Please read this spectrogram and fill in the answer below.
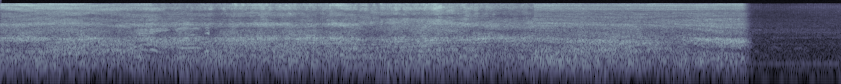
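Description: Propane heat torch burning with a steady rush as it heats a thermoplastic pavement marking, stopping abruptly about seven and a half seconds in.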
